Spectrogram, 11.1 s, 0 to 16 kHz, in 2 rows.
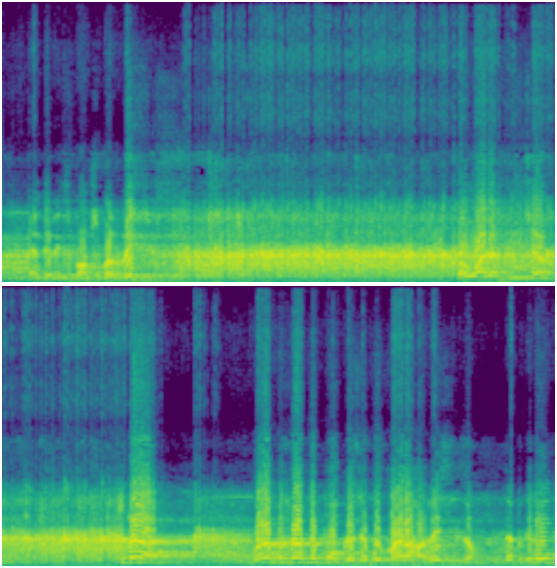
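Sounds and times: audience clapping: 1.1 - 7.8.

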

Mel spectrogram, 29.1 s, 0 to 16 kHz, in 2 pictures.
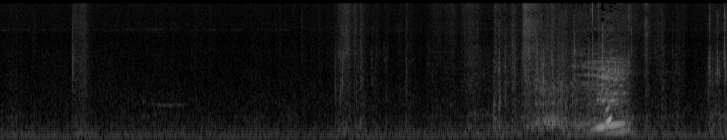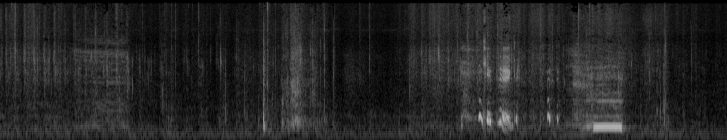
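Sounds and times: goats crunching feed pellets: 9.4 - 29.0.

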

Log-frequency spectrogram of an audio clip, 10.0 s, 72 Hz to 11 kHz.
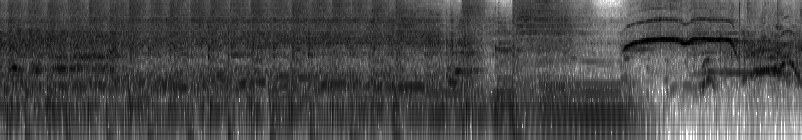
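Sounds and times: crowd cheering and whooping: 7.7 - 10.0.

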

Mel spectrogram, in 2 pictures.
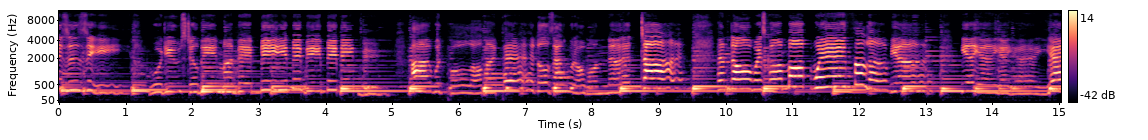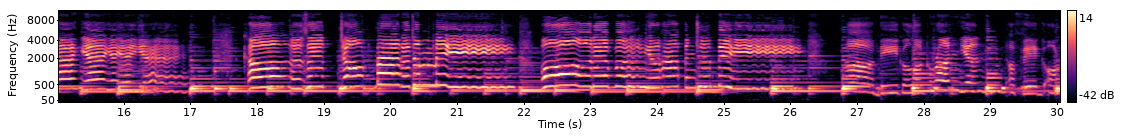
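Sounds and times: strummed ukulele chords: 0.0 - 30.0
woman singing with vibrato: 0.0 - 30.0.

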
